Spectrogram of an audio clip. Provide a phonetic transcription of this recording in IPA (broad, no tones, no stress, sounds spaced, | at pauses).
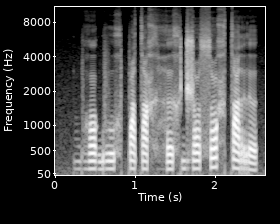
bʱ ɔ ɡ β u x p ə tˤ ɘ x h ə x d͡ʒ u sˤ u x tˤ ɨ r ə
